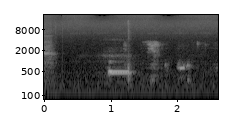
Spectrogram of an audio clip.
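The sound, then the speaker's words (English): Telephone keypad tones as a call is dialed back, a few short, faint beeping tones with quiet pauses between them. “I'm gonna call you back. You better answer. I'm calling you back.”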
